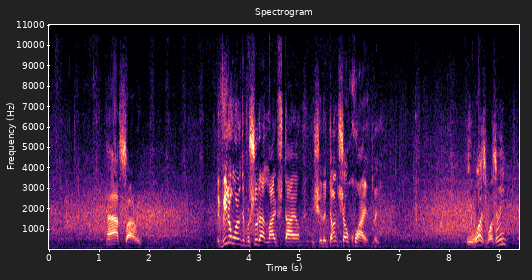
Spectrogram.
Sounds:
speech

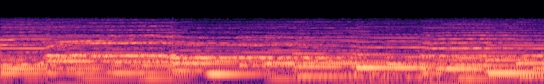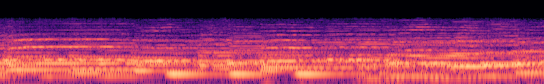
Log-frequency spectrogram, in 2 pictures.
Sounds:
female singing, music

